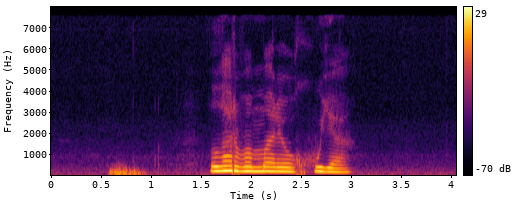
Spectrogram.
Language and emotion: Russian, neutral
